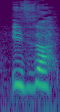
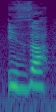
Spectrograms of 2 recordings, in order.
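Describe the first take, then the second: Both takes have the same delivery.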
